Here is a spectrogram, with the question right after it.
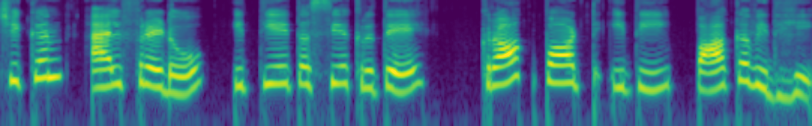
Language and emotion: Sanskrit, neutral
